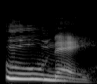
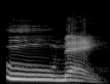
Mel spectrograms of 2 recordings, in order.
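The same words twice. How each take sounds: First: Oume said oo-MAY, stressed on the end; Greek oume. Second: Oume said again, oo-MAY, falling; Greek oume repeated. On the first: Pastor leading the congregation in the Greek word. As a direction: lead the room through Oume, oo-may. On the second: Pastor repeating the Greek word with the congregation. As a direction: repeat Oume slowly with them. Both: Shown as a demonstration. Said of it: "say that word in Greek with me".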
